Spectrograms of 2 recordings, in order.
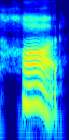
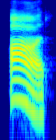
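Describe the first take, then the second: First: The word begins with an H sound. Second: The word begins with a vowel sound. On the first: The speaker calls it wrong. "not har" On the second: The speaker calls it right. "H is silent here"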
